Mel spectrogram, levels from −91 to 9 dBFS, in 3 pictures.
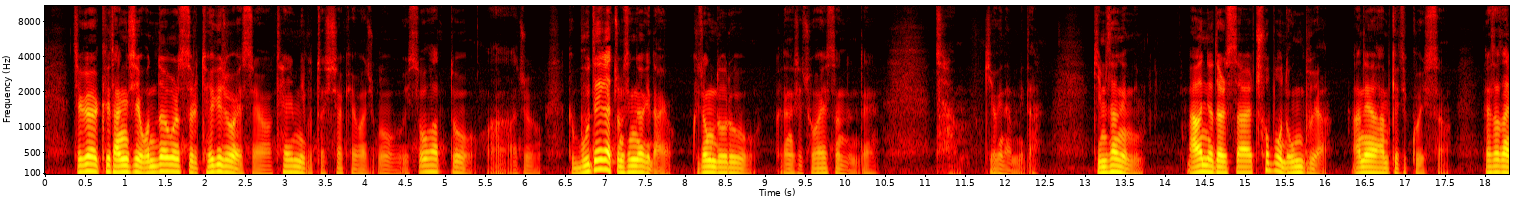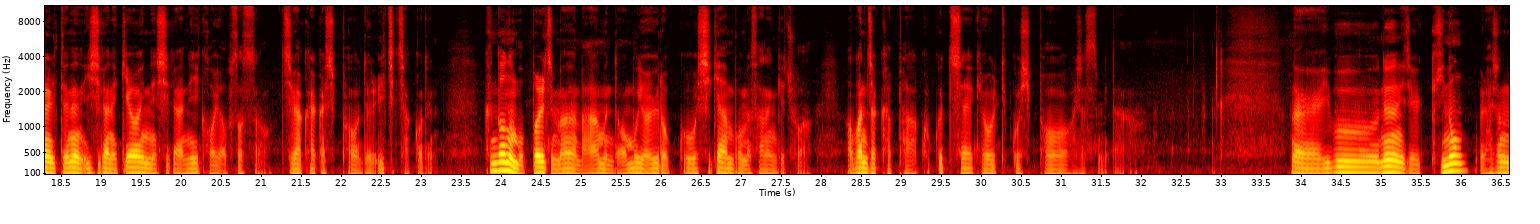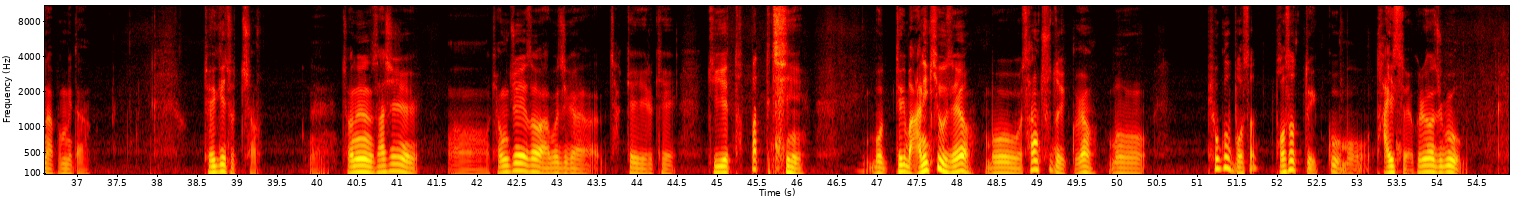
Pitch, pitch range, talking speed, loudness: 100 Hz, 90-115 Hz, 265 characters per minute, -23 LUFS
